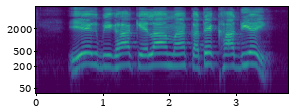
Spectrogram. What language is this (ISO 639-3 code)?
mai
